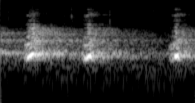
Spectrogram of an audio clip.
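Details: Coyote (Canis latrans), bark.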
